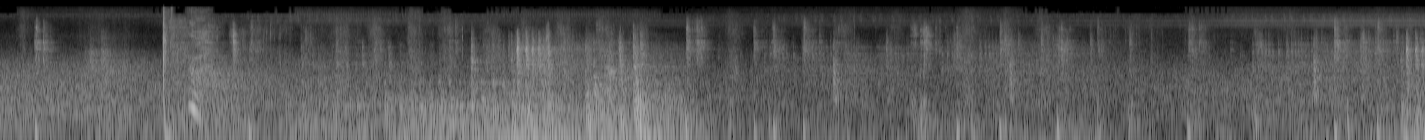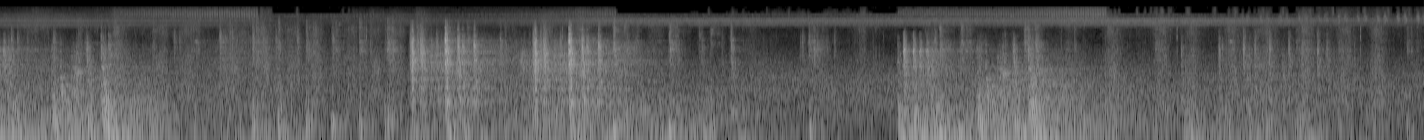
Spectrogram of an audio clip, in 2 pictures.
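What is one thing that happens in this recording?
Footsteps clang on metal grating and stairs.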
